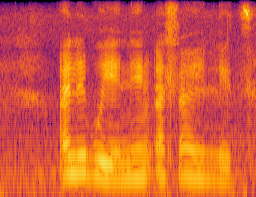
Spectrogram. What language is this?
Southern Sotho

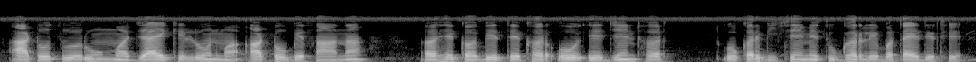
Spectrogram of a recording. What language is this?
Chhattisgarhi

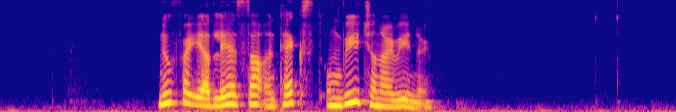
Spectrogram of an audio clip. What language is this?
Faroese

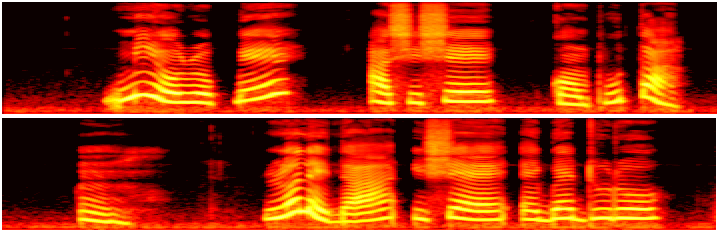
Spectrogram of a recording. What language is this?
Yoruba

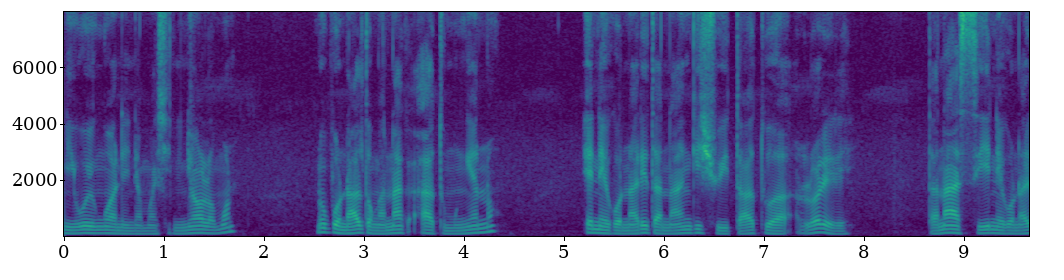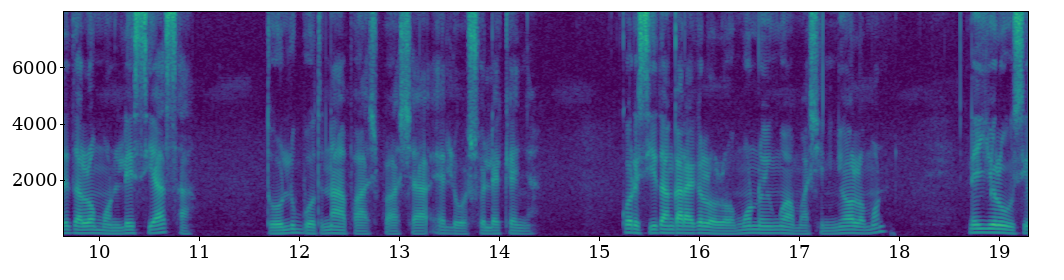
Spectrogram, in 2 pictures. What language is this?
Masai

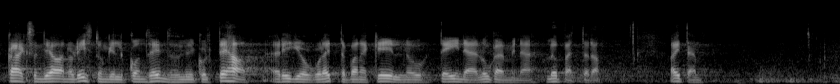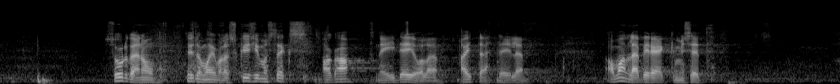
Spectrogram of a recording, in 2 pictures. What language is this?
Estonian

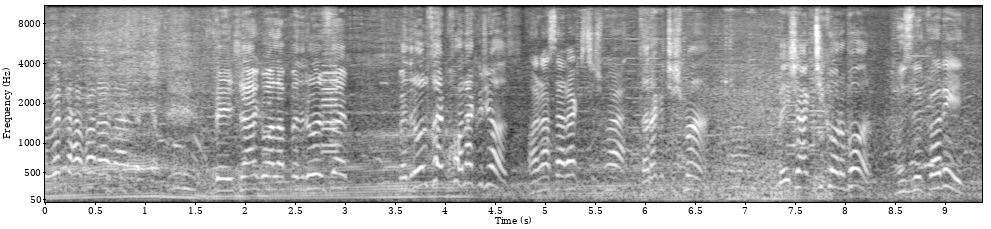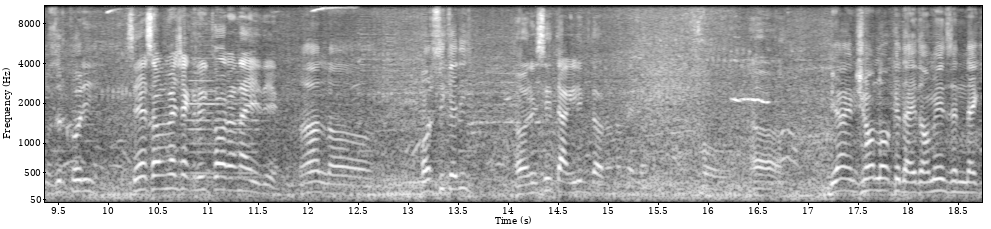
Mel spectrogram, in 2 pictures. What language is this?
Persian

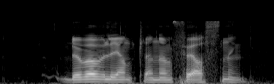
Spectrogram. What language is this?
Swedish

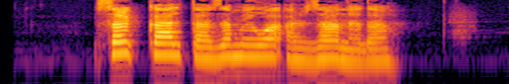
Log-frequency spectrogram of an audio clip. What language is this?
Pashto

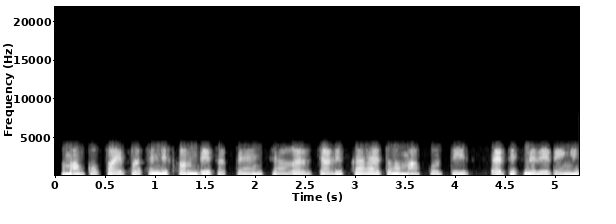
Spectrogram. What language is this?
Hindi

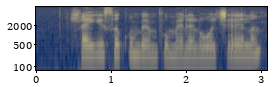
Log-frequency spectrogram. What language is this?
Tsonga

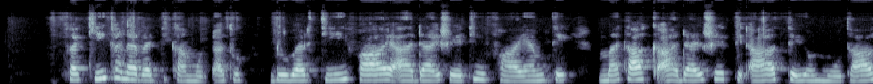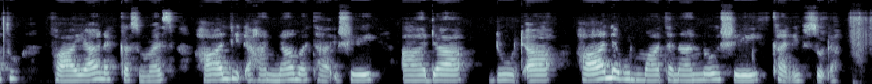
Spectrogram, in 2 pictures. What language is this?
Oromo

